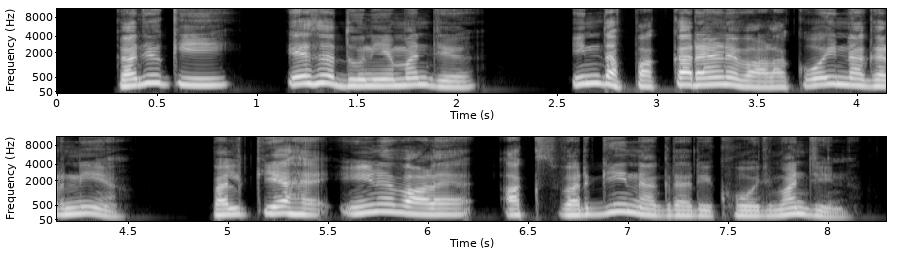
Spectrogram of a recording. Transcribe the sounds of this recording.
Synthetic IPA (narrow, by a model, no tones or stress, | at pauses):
kɐd͡ʒoːki | eːs̬ad̪ʊnɪjamɐ̃nd͡ʒ | ɪ̃nd̪apɐkːaɾɛːɽ̃ɛʋaːɭakoːinɐɡəɾnĩaː | bɐlkiɐɦɛʔɪɽ̃ɛʋaːɭɛɐksʋɐɾɡinɐɡɾaɾikʰoːd͡ʒmɐ̃nd͡ʒɦɪn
